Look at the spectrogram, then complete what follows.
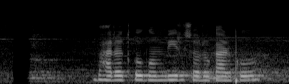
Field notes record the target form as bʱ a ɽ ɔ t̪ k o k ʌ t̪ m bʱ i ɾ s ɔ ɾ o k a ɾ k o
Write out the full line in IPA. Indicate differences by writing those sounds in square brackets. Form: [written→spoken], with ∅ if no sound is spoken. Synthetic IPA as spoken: bʱ a [ɽ→ɾ] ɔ t̪ k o [k→ɡ] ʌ [t̪→∅] m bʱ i ɾ s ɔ ɾ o k a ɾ k o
